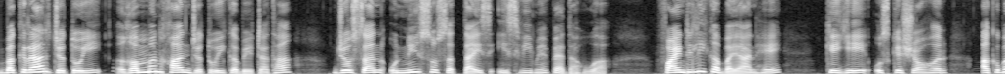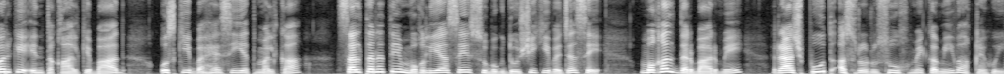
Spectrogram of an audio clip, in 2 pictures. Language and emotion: Urdu, neutral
